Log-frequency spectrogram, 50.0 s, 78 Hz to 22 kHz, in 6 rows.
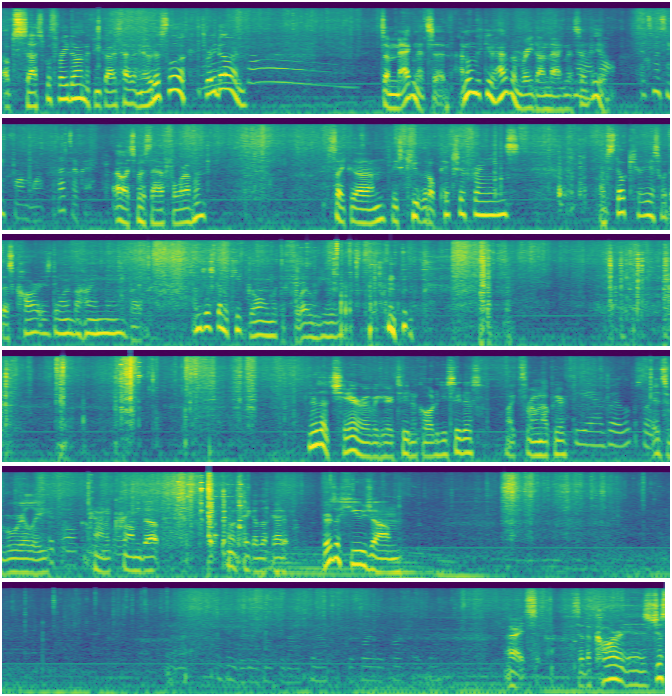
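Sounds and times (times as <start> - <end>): faint steady hum: 0.0 - 50.0
plastic bags rustling and crinkling: 1.2 - 9.1, 9.8 - 30.0, 33.1 - 37.4, 39.5 - 50.0
faint voice: 2.4 - 4.6.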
